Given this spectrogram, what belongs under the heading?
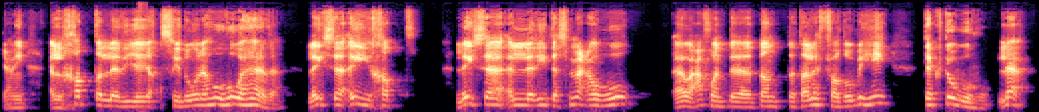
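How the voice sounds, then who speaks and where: A man's voice: fairly high pitch, lively intonation, normal speed, a bit bright, breathy edge. A man teaching a class, explaining patiently with rhetorical questions and frequent restarts. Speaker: Quran recitation teacher. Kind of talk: classroom lecture.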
